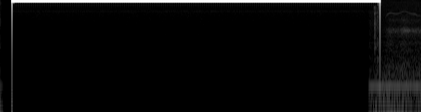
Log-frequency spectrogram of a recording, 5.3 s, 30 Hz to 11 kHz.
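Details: Steady very high-pitched 10 kHz sine-wave test tone at −12 dB from a tone generator, about four and a half seconds, in an informal hearing-range test; high-frequency hearing test tone.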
